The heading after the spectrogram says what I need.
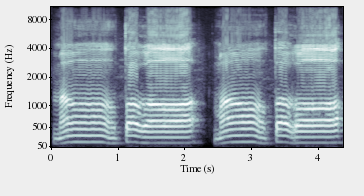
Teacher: نون ساکن کے بعد طا حرف اخفا میں سے، ناک میں آواز چھپا کے پڑھیں گے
